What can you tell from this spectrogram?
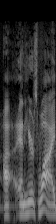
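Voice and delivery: ordinary talk, nothing marked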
